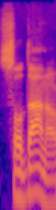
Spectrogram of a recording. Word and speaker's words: Soldano: Soldano, right?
